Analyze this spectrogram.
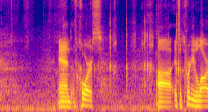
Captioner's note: lid unscrewing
